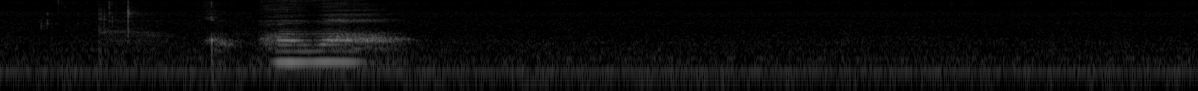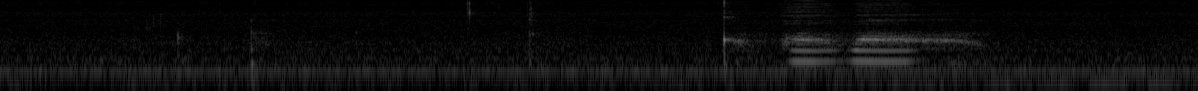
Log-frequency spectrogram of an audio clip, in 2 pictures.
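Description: A young woman speaks briefly and softly, close to a microphone.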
